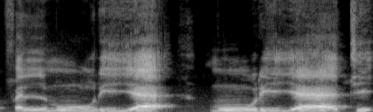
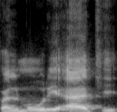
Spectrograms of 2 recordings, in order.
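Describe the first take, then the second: First: The vowel after the ya is long. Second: The vowel after the ya is short. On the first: The speaker calls it right. "It is ya with mad" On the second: The speaker calls it wrong. "Not والموريات or فالموريات as we hear some"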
